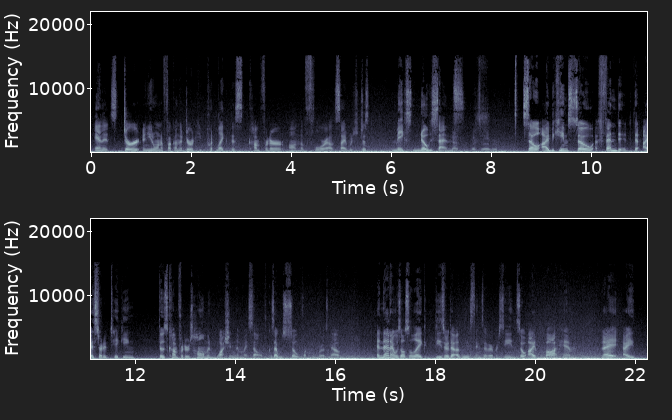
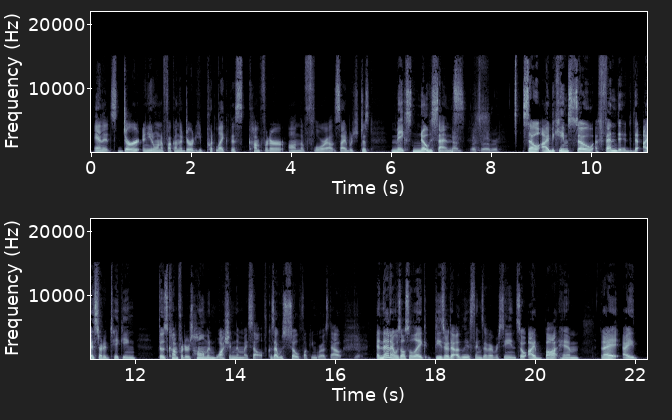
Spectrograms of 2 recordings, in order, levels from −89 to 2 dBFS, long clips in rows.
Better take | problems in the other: second | low rumble; noticeable; throughout; 15 dB below the speech

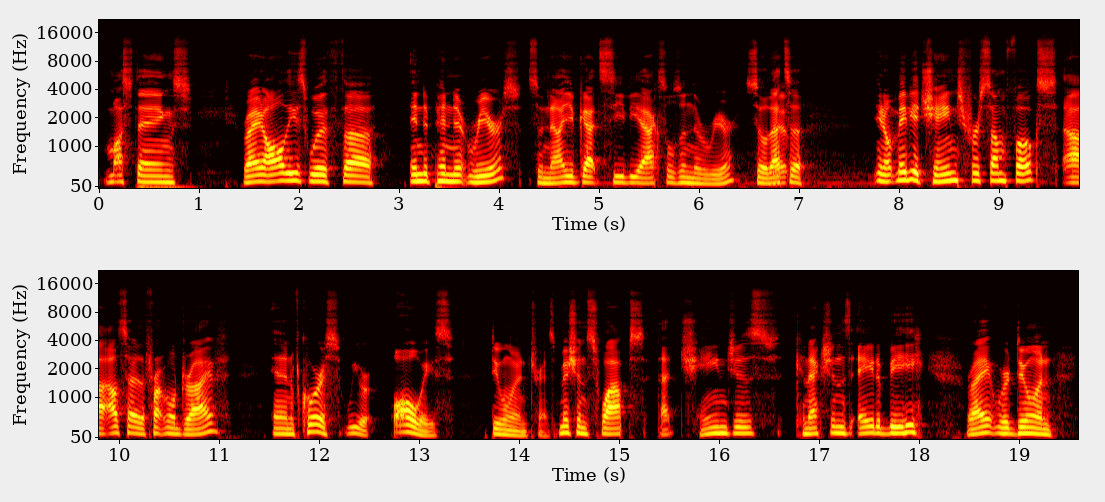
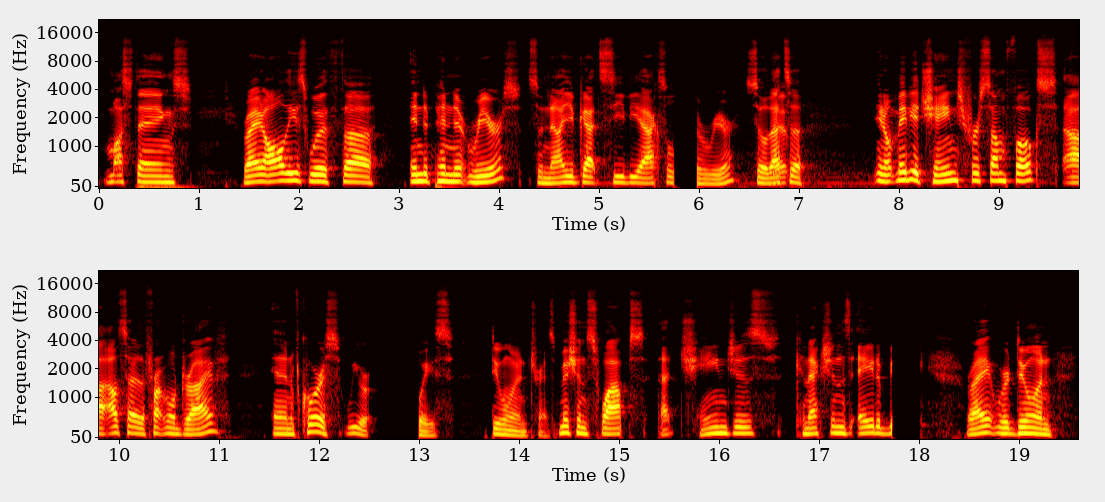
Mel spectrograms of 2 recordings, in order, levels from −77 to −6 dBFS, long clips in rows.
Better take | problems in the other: first | audio cutting out; at 6 s, at 13 s and at 18 s

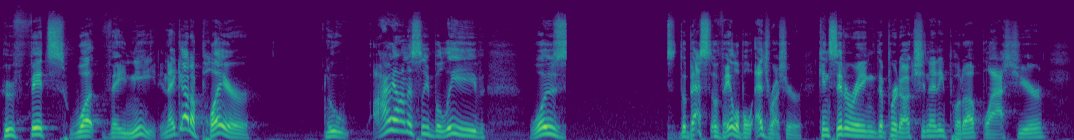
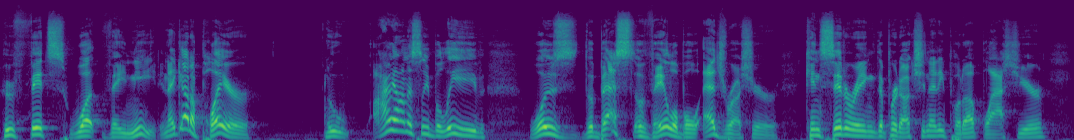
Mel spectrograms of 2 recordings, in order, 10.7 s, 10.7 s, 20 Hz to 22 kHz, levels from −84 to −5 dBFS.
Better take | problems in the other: second | audio freezing; at 5.5 s for 1 s

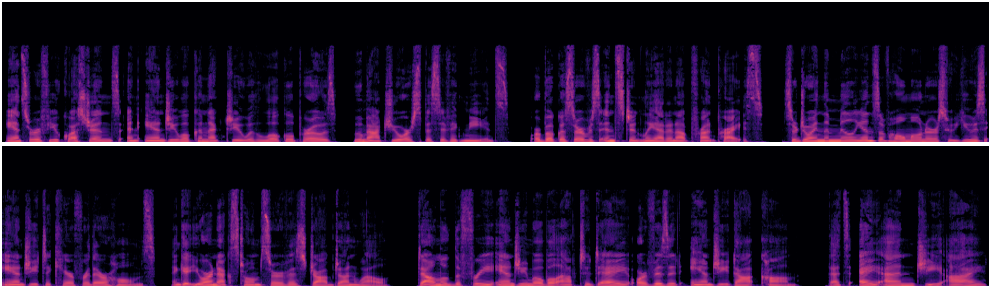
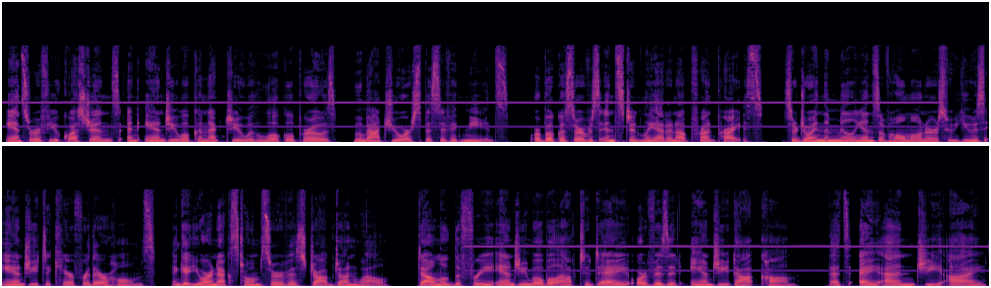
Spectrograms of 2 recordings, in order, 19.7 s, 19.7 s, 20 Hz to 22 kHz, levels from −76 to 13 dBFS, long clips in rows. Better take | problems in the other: first | high-pitched whine; noticeable; until 9.5 s and from 14 s on; 6.5 kHz, 15 dB below the speech

